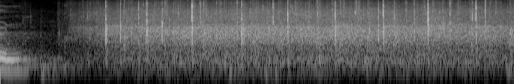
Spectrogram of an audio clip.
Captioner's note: audience applauding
